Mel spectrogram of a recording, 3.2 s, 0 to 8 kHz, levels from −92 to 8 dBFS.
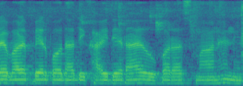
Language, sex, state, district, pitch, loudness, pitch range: Hindi, male, Punjab, Pathankot, 115 Hz, -18 LUFS, 110-115 Hz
